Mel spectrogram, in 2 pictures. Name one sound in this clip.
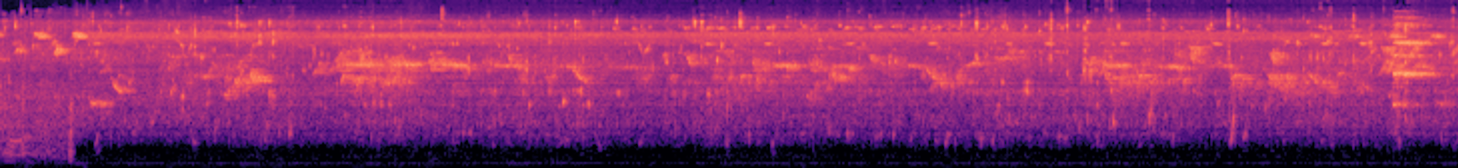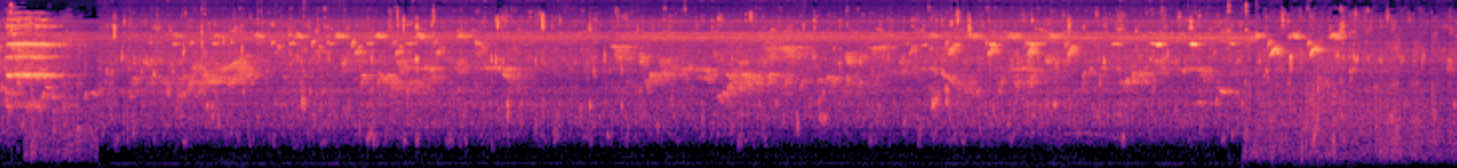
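Footsteps crunch on a gravel path outdoors.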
